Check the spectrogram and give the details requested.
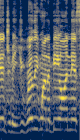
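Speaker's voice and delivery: normal talking voice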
